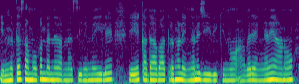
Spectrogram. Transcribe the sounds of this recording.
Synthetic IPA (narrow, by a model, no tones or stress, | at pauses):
inːɐt̪ːe̞sɐmuːhɐmt̪ɐnːe̞pɐrɐɲːɐsinimɐjile | eːkɐd̪aːpaːt̪rɐŋːɐɭe̞ŋːɐne̞d͡ʑiːʋikʲːunːuʔɐʋɐɾe̞ŋːɐne̞jaːɳo̞ː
